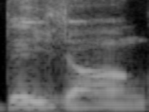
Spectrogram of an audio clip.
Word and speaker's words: Daejeon: My day yesterday started off with one of my spiritual daughters, who is, I think it's pronounced Daejeon, South Korea, and she needed an emergency reading about something.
